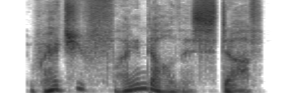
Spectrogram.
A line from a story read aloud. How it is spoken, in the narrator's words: Evan murmured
